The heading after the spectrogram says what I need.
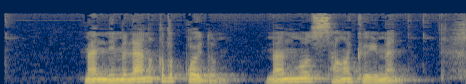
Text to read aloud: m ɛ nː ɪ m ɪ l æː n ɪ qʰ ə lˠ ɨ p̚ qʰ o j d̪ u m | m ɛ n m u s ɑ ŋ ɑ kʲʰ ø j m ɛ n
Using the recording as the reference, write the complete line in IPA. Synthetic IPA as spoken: m ɛ nː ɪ m ɪ l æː n ɪ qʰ ə lˠ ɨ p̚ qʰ o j d̪ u m | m ɛ n m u s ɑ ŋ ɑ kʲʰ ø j m ɛ n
